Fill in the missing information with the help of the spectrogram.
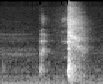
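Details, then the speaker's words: Adult woman on a livestream who says she sneezes randomly and then many times at once: a short in-breath, then one loud, explosive sneeze. "Sometimes I sneeze randomly and then I sneeze a lot at once. I don't know why."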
